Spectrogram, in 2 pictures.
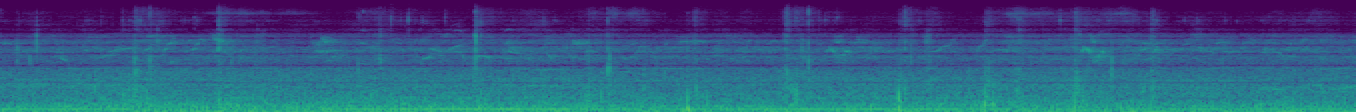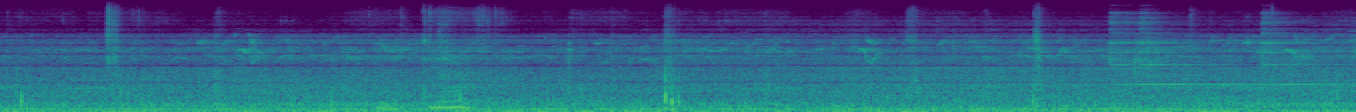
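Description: A steady low mechanical hum with a few faint clicks and taps.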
